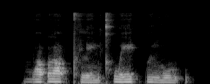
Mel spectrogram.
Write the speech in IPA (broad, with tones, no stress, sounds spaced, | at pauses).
b ɔ˦˥ ʔ l ɔ˦˥ ʔ pʰ l e˩˦ n kʰ w eː˥˩ t̚ p ɯ˧ ŋ w u˨˩ ʔ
